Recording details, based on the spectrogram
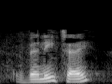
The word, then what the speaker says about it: Venite: Psalm 95 is, I think the pronunciation is Venite, which is the Latin apparently for O come.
